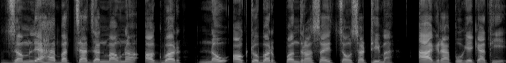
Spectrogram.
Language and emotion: Nepali, neutral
